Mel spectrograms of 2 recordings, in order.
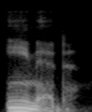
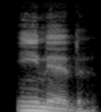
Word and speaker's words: Enid: The correct pronunciation is Enid. Enid.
